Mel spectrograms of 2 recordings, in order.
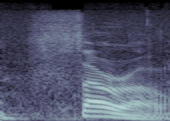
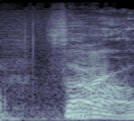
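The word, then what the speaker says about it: Thoreau: we pronounce his name thorough thorough like a thorough job we live in an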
